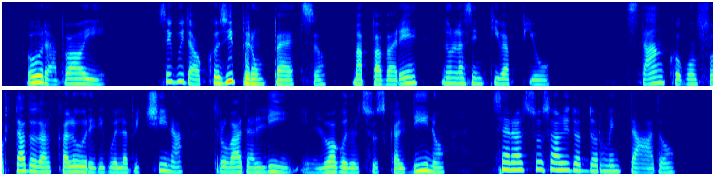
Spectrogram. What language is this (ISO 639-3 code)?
ita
